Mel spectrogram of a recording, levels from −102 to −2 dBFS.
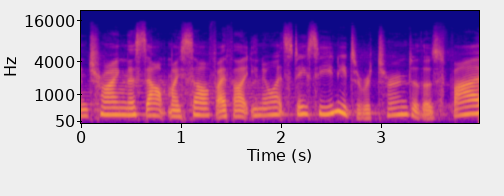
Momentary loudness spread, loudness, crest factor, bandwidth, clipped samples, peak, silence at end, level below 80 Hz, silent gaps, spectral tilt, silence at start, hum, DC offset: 6 LU; -30 LUFS; 20 dB; 13 kHz; under 0.1%; -10 dBFS; 0 s; -76 dBFS; none; -4.5 dB/octave; 0 s; none; under 0.1%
